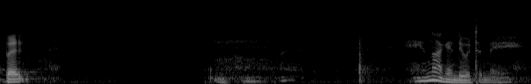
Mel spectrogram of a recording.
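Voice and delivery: low, soft, resigned admission; doubting. Retold or imitated. Preacher confessing his own weak faith, low quiet doubt. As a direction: voice the private doubt quietly, sinking at the end. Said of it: "I doubt he can do that for me".

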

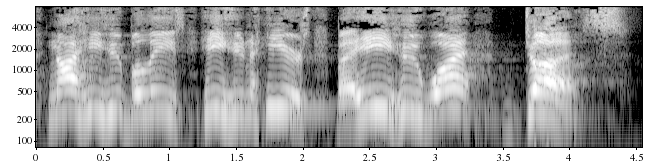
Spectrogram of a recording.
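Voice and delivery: loud, high, fervent preaching; full-force pulpit warning. Acted. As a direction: drive it home to the congregation. Preaching the verse.

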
